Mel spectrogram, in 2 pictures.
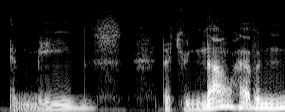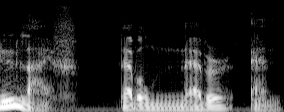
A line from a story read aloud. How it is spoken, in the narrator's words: gently leaned forward in his chair to get closer to me and said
